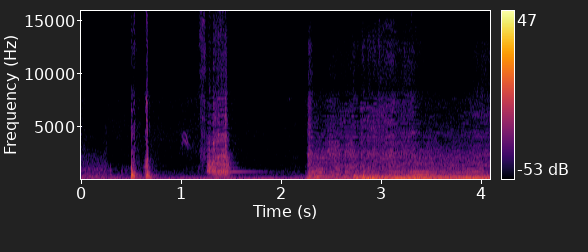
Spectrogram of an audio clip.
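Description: Car engine cranks after a couple of sharp clicks, then catches and settles into a steady, loud idle close by.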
